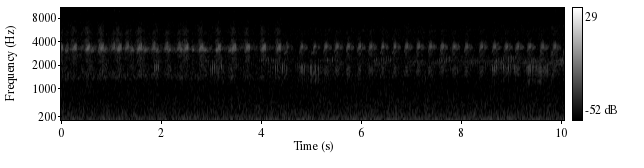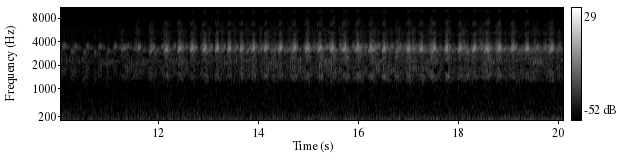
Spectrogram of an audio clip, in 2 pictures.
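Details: Frogs calling from rice paddies in Taihaku Ward, Sendai, Japan, in late June 2023: a dense chorus of rapid, regular pulsed croaks at roughly four per second, growing louder and fuller after about eleven seconds.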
